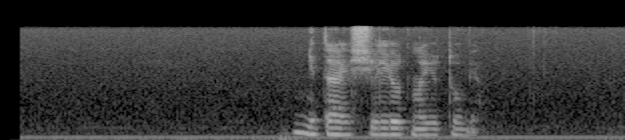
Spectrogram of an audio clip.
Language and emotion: Russian, neutral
